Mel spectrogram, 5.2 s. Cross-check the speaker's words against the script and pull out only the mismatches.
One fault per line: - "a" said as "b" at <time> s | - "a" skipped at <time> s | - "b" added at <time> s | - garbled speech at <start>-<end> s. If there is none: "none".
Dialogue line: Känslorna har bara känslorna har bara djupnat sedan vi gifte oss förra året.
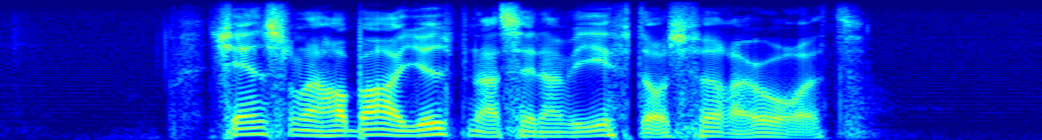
- "känslorna har bara" skipped at 2.0 s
